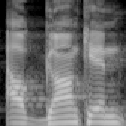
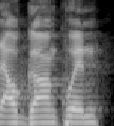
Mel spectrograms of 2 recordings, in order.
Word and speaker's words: Algonquin: city was algonquin illinois i pronounced it algonquin my bad algonquin sorry about that i'm just a texas redneck we say it algonquin down here really terribly sorry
